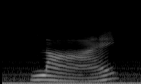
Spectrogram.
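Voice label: "lai", pinyin, third tone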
